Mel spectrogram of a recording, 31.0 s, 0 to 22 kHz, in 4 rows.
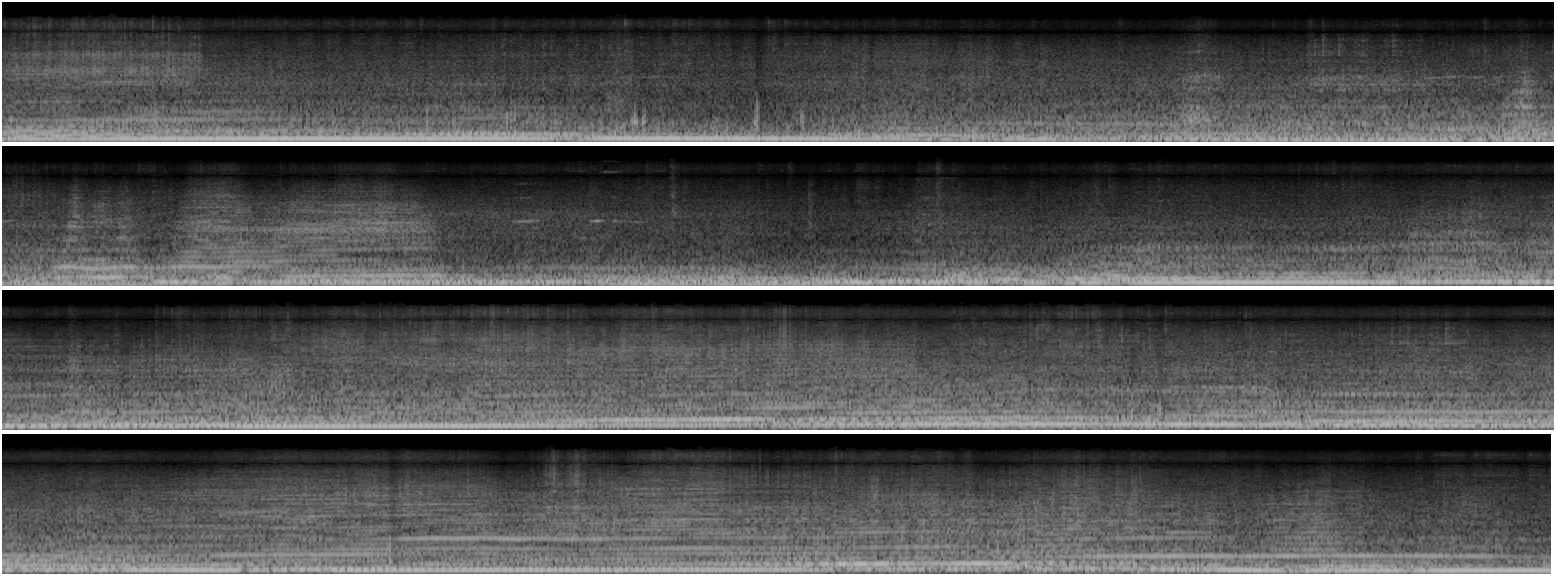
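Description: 1999 Mazda Miata Spec Miata race car's 1.8-litre four-cylinder engine heard from inside the stripped, caged cabin, running hard at racing speed. Its pitch climbs and falls over and over with gear changes and lifts, dropping low about twelve seconds in before pulling back up.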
